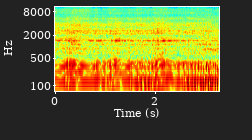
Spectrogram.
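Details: 1994 Honda XR100R single after a carburetor rebuild, warmed up and nearly out of gas: light throttle blips, revs rising and falling cleanly with no stumbling or missing, no smoke. It runs healthy.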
